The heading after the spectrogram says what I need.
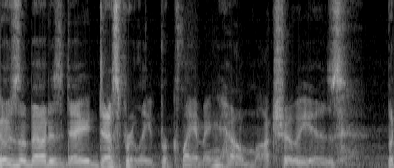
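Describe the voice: Here someone is doing plain reading aloud.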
